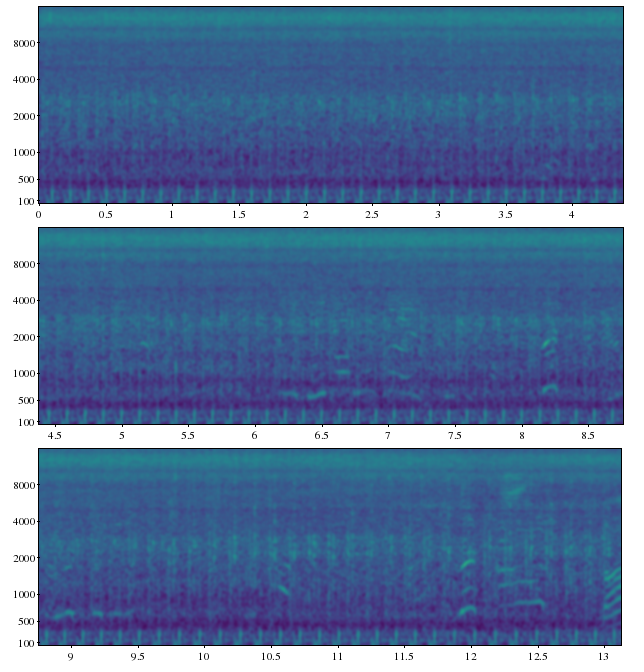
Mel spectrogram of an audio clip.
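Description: A small engine chugs steadily close by.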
